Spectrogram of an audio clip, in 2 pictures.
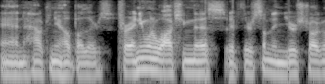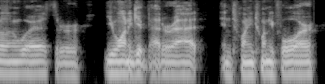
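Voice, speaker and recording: A man's voice: deep voice, level tone, fast talker, a little mellow, no room sound, highs cut off. A man hosting a casual business interview, talking in an encouraging, affirming way. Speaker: interview host, company founder.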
